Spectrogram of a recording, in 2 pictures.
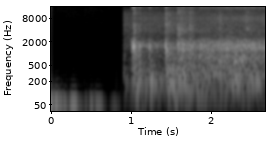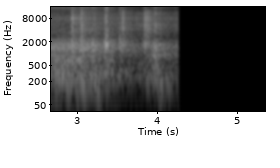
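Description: Train doors slide open.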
